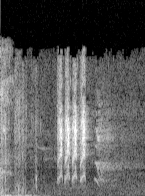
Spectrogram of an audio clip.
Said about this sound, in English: Um, birds are busy and it's just lovely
